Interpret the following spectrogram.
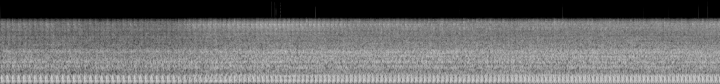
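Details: Agros walk-behind tractor (motoblok) single-cylinder engine at a faster run with a steady, sharp knock on every beat, especially audible after 1:00; the owner does not know the cause of the internal engine knock.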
